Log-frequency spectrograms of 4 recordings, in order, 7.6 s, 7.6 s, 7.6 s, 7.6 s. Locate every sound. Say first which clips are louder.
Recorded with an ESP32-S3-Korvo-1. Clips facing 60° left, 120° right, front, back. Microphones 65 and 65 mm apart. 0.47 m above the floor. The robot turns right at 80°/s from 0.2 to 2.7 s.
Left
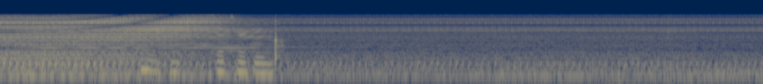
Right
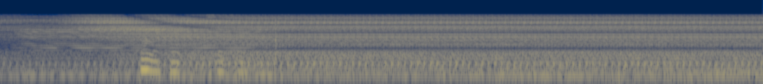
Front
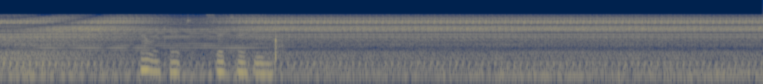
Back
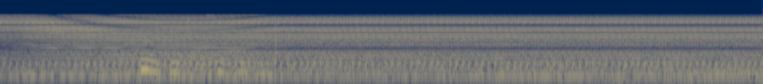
0.0 s an engine running: left 10 dB, front 4 dB; 45° left; by 7.6 s 115° right
1.4 s a woman speaking: right 4 dB, back 2 dB; 95° right; by 2.8 s 10° left
2.8 s a clap: left 2 dB, front 4 dB; 25° left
